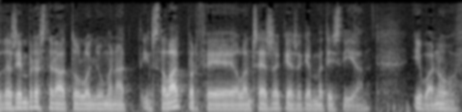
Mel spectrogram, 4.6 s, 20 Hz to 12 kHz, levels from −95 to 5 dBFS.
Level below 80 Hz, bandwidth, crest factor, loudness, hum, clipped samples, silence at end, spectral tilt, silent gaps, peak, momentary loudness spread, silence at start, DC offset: -48 dBFS; 11.5 kHz; 20 dB; -23 LUFS; none; under 0.1%; 0 s; -6 dB/octave; none; -2 dBFS; 11 LU; 0 s; under 0.1%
